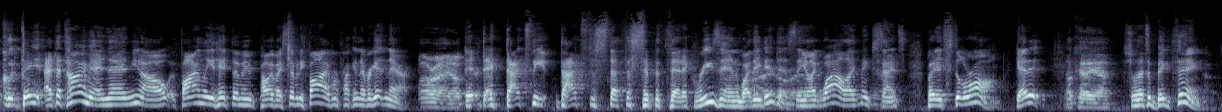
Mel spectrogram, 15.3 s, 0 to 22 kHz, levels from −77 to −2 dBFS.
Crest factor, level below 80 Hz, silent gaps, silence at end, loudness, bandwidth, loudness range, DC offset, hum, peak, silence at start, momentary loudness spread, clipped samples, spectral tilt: 18 dB; -60 dBFS; none; 0.2 s; -19 LUFS; 14.5 kHz; 2 LU; under 0.1%; none; -2 dBFS; 0 s; 7 LU; under 0.1%; -5.5 dB/octave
